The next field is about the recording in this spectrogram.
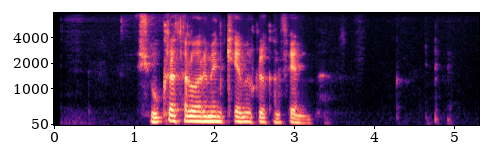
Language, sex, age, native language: Icelandic, male, 60-69, Icelandic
